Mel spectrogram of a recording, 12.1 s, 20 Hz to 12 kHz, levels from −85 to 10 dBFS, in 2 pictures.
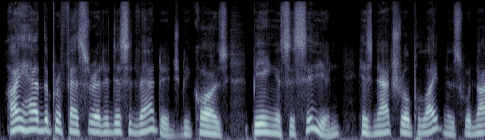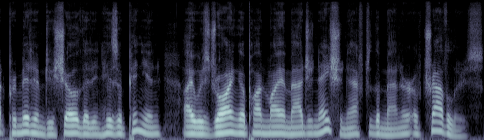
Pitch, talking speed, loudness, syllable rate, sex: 135 Hz, 175 wpm, -18 LUFS, 5.6 syllables/s, male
